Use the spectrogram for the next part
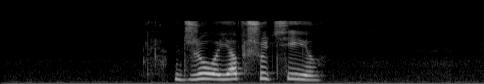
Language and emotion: Russian, neutral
